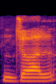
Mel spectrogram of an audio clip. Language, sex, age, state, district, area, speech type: Bengali, male, 30-45, West Bengal, Birbhum, urban, spontaneous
